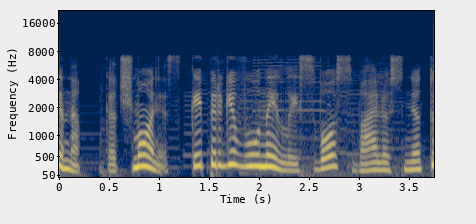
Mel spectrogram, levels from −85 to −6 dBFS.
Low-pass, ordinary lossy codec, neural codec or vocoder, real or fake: 7.2 kHz; AAC, 64 kbps; none; real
